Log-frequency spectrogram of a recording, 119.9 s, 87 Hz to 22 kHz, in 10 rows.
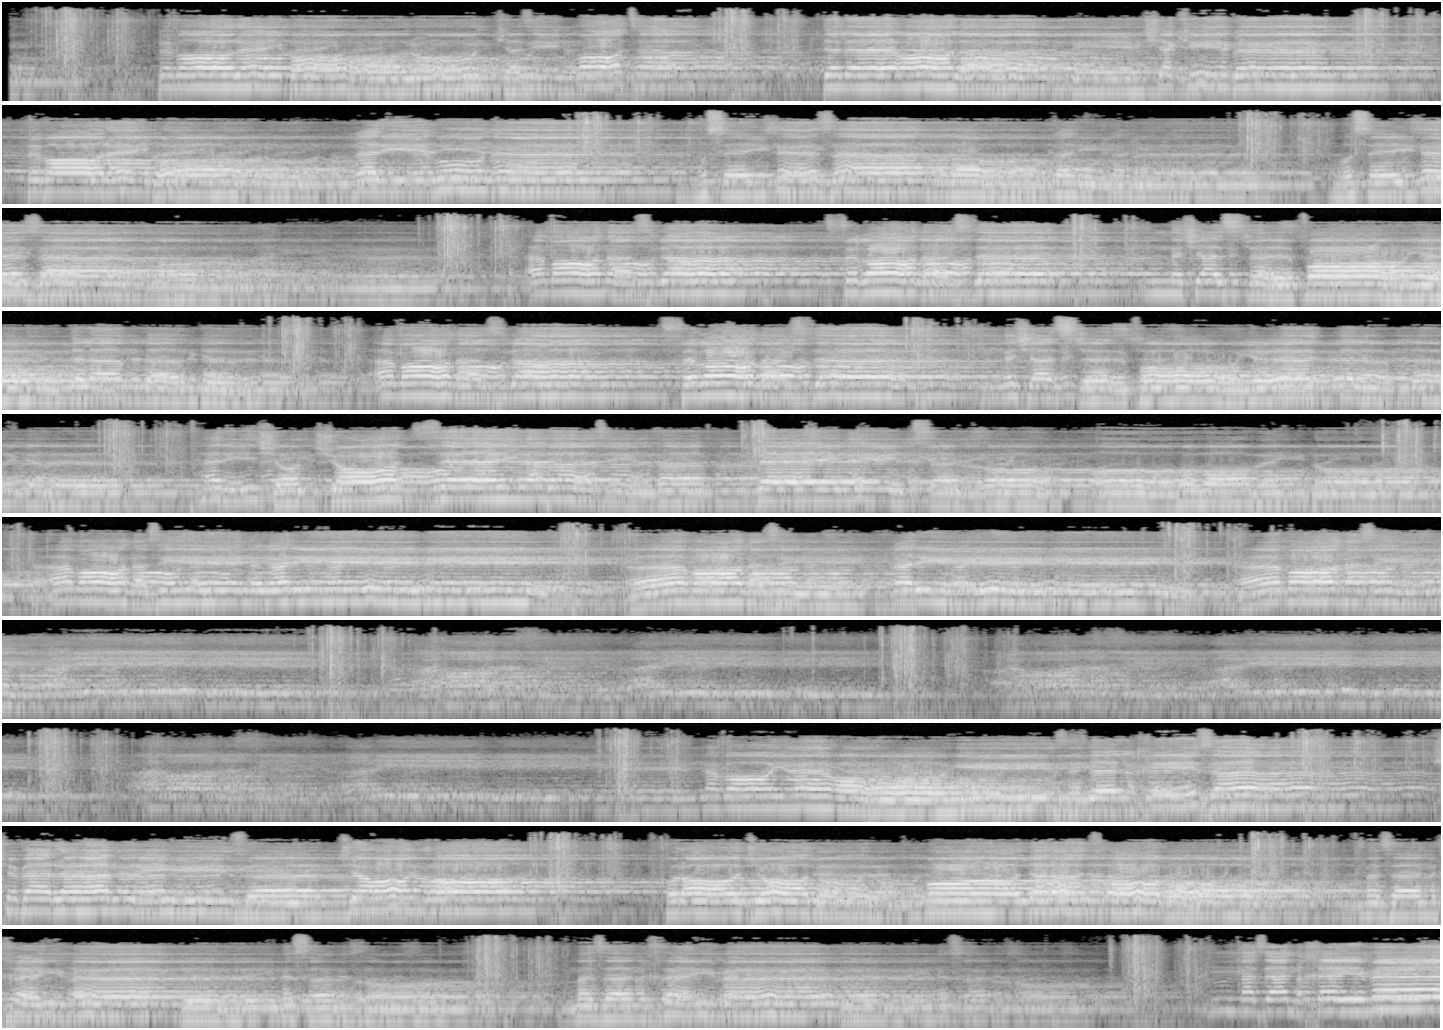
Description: شب دوم محرم 93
